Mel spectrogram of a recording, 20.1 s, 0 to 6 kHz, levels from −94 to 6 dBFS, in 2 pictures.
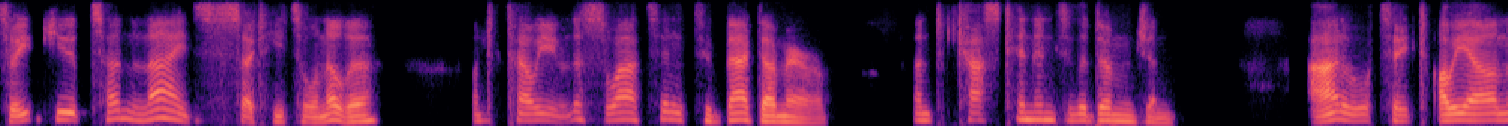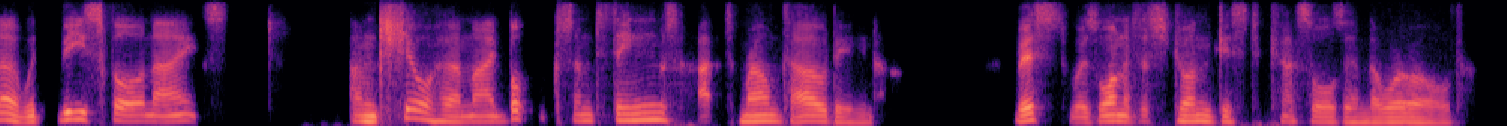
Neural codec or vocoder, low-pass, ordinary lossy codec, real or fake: codec, 16 kHz, 0.5 kbps, X-Codec, HuBERT features, trained on balanced general audio; 5.4 kHz; Opus, 16 kbps; fake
